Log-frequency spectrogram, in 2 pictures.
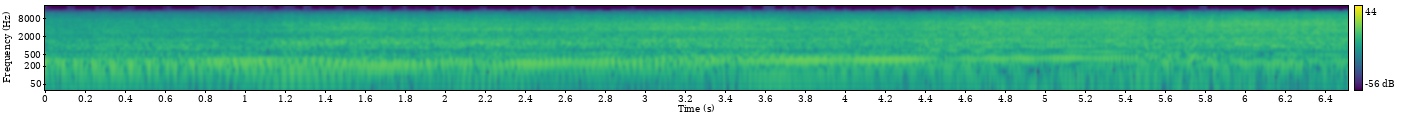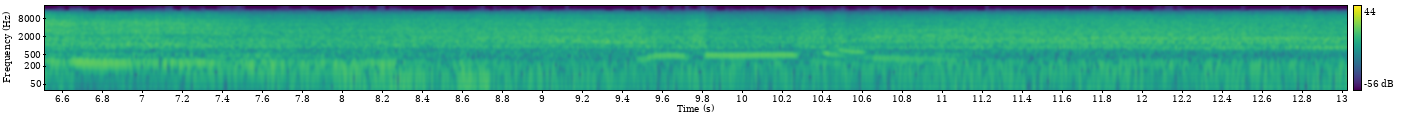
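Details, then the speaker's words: Junkyard 6.0 V8 (swapped in for a burned-up 5.3, bearings checked) on a dyno pull after a tune-in: clean smooth climb at full load to the rev limiter, no knocks or rattles; motor running strong, healthy. "but it tapped rev limiter so sounding good man not making any noises motor's running"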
